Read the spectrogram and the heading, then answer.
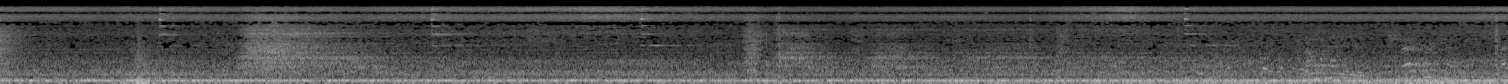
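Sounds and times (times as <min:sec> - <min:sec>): train equipment humming: 0:00.0 - 0:15.0
brief hiss: 0:02.4 - 0:04.0.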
